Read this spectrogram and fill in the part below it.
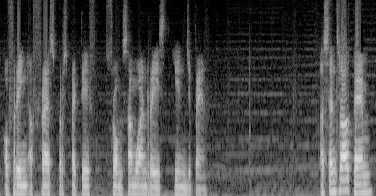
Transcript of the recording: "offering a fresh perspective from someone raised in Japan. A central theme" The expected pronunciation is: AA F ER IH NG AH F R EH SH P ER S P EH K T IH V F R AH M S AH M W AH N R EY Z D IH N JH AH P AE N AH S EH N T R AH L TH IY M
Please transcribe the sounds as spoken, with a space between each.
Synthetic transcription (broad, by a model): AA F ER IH NG AH F R EH SH P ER S P EH K T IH F F R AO M S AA M W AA N R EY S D IH N JH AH P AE N AH S EH N T R AH L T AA M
